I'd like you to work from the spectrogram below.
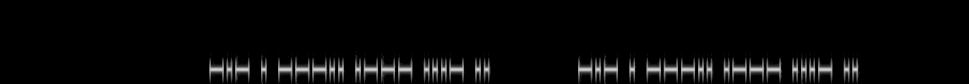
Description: Morse code, heard as a keyed tone, about 28 wpm, 700 Hz. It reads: KE8JVI KE8JVI
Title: USA Call Signs - 6 Characters - Repeated 2x - 28wpm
